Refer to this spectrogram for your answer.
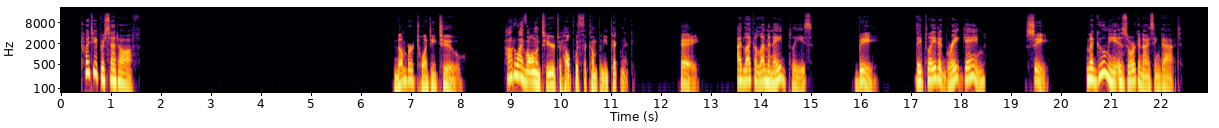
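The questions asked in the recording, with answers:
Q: How do I volunteer to help with the company picnic?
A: C: Megumi is organizing that.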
